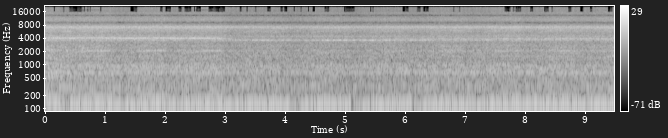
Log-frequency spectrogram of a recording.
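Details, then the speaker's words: 1994 Ford F150 (OBD1) after replacing the engine temperature sensor to cure erratic running: low heavy idle rumble that wavers and surges unevenly; erratic idle persists, cause not yet found. "Still sounds like it's got a little bit of an erratic idle, but the truck can sometimes take a minute to figure things out."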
